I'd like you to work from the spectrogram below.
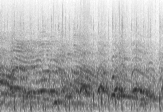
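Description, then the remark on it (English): Horses gallop in a steady, rapid pounding of hooves that runs through the whole stretch, loud, with voices shouting over the commotion. “Try to spook the horses and scatter the wagons.”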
